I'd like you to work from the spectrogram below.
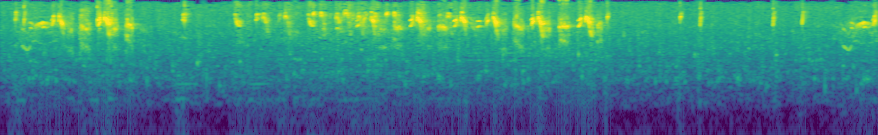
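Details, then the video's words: Female red-pileated finch warming up and singing like a male: bursts of high, thin, twittering notes in quick succession for about six seconds, a pause, then another phrase starting, over steady scratchy, clicking background noise. "Esquentando Tico Tico Rei FÊMEA MACHEANDO"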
